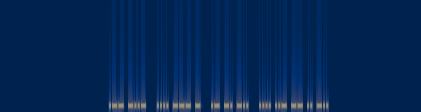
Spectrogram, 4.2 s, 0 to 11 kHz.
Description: Morse code, heard as a keyed tone, about 79 wpm, 700 Hz. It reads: WX HOT AND HUMID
